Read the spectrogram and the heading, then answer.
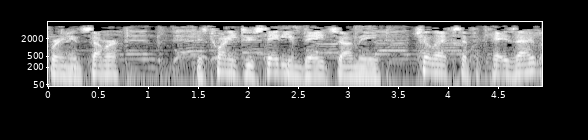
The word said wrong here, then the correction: Chillaxification: I thought I pronounced it right the first time. – Chillaxification. – Chillaxification. Okay. – I'd just like to hear you say it. That's more fun. – Chillaxification, yes.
